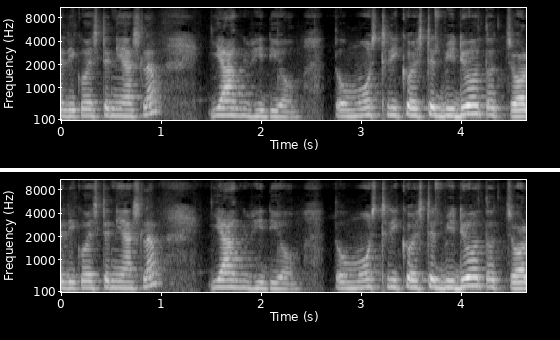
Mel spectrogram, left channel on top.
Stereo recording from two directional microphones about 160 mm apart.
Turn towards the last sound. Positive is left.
turn(degrees=10)  # may be behind; listen again after turning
